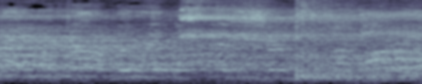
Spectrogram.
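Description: Badminton racket strikes on a shuttlecock during a fast doubles rally: a couple of sharp hits, over the chatter of voices in the hall.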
